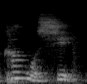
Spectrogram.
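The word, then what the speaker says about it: 看護師: 그래서 음독으로 읽어줄 때는 시라고 읽어주면 되겠습니다. 그래서 칸고시, 칸고시, 칸고시.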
